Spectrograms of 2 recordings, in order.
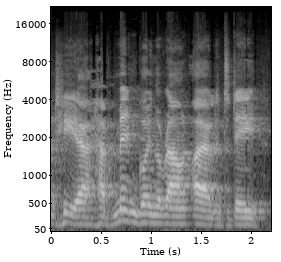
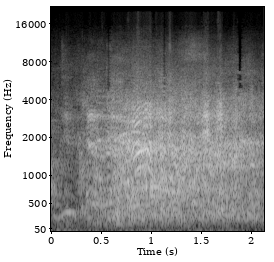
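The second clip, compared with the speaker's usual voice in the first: breathy laugh. Real, not acted. Laughs after punchline.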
